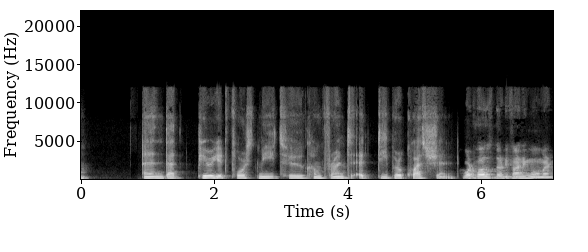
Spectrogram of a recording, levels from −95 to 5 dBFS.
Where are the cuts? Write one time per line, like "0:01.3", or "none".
0:05.6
